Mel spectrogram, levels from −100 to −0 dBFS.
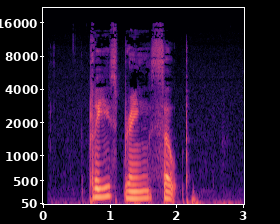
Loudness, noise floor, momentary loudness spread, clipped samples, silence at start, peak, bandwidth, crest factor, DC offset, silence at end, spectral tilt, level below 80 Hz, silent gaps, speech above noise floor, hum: -24 LUFS; -61 dBFS; 19 LU; under 0.1%; 0.7 s; -6 dBFS; 16 kHz; 20 dB; under 0.1%; 0.7 s; -6.5 dB/octave; -48 dBFS; none; 38 dB; none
